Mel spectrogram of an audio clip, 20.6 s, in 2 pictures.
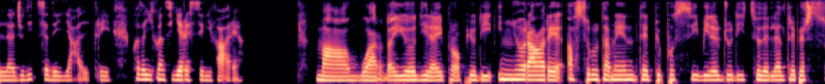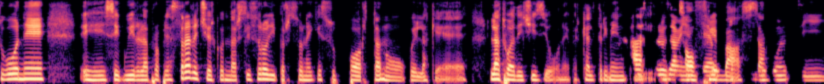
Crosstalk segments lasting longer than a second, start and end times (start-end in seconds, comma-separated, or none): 18.3-19.9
